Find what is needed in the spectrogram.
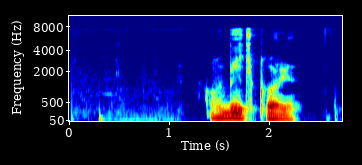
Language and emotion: Russian, neutral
